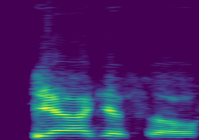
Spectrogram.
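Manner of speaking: sounding beaten, defeated and reluctant. Asked if he's ready to get her on the phone, a man answers sounding defeated. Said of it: "you sound so defeated".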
